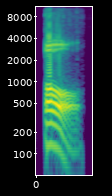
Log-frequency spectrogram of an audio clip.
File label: "boll", American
